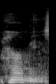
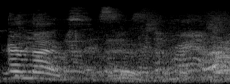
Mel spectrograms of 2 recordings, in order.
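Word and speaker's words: Hermès: Spent money on Hermes. I didn't even know what Hermes was. Luxury bags. Are they men's? Hermes. It's pronounced Hermes.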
